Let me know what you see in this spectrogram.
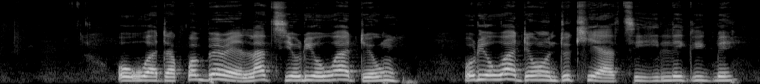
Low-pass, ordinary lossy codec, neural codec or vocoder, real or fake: none; none; vocoder, 48 kHz, 128 mel bands, Vocos; fake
